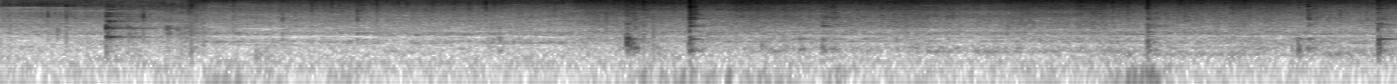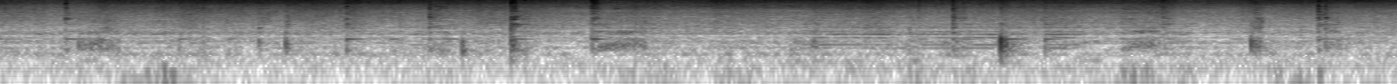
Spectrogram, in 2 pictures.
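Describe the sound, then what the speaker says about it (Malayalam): Onions and green chillies frying in a pot over a wood fire for a beef curry, with soft continuous sizzling and scattered scraping clicks of a spoon stirring, close and without talk. "സവാളയും പച്ചമുളകുമാണ് ഇട്ട് കൊടുത്തേക്കുന്നത്. നന്നായി ഒന്ന് ഇളക്കി കൊടുക്കാം."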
